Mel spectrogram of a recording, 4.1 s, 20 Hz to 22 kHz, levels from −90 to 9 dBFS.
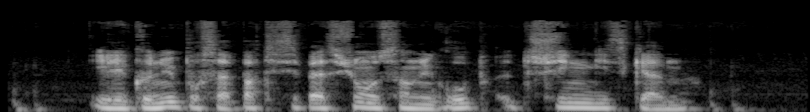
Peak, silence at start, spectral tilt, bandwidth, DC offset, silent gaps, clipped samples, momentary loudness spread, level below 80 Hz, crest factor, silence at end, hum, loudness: -4 dBFS; 0.1 s; -5.5 dB/octave; 11.5 kHz; under 0.1%; none; under 0.1%; 7 LU; -46 dBFS; 20 dB; 0.55 s; none; -22 LUFS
